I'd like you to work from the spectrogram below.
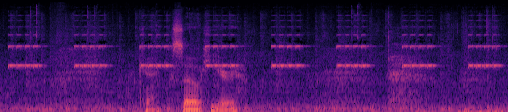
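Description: Electronic timer alarm beeping in regular repeated bursts of high double tones, steady and fairly loud, with someone talking briefly over it partway through.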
